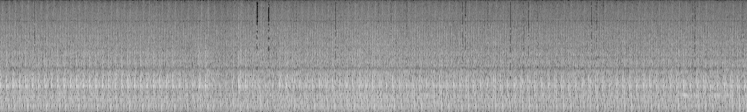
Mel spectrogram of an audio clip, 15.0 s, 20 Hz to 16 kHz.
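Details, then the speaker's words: David Brown 1490 tractor diesel, first start after engine rebuild, idling: sharp tapping knock about four times a second over the clatter; owner suspects fuel injection knock, injectors sent for reconditioning. "Then I got it started up. I've got a video of that starting and running. You'll hear that it has got a bit of a knock. I think it's a fuel injection knock."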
